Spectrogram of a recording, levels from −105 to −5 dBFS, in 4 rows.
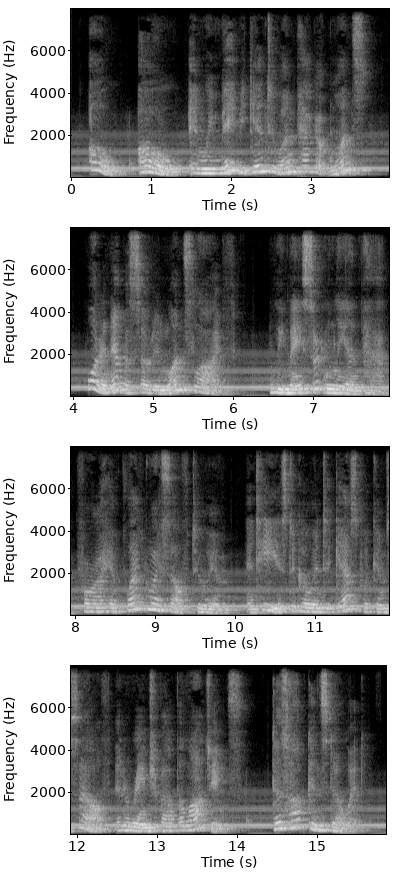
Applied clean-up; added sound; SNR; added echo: none; Telephone; 12 dB; reverberation time 0.6 s.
